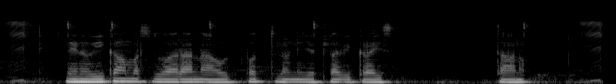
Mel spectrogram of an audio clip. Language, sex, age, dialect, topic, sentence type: Telugu, male, 25-30, Telangana, agriculture, question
